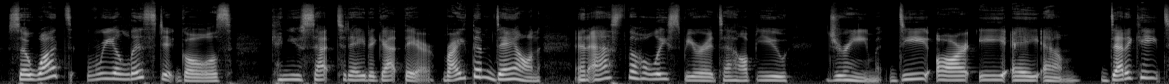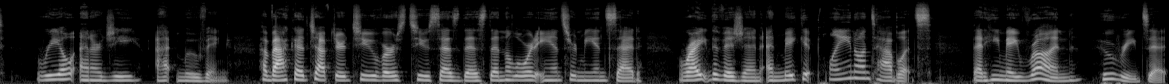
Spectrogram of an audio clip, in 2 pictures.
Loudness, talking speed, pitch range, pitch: -24 LUFS, 160 wpm, 180-230 Hz, 195 Hz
